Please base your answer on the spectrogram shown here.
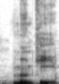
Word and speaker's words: Moon Quay: specifically in the the coast of the monkey Moon Quay whatever uh but quite is pronounced key so it's Moon Key monkey um so why am I doing five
